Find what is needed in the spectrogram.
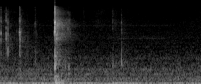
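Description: Clicking at a computer keyboard and mouse: a few light ticks and one sharper click about half a second in.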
